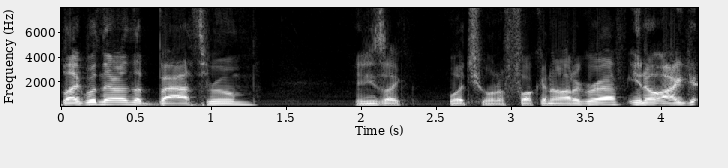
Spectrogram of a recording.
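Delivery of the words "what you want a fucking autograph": smug, condescending, patronizing tone. Retelling a bathroom movie scene imagined with another actor: condescending smug Alec Baldwin delivery. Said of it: "Alec Baldwin with that fucking condescending, smug shit".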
